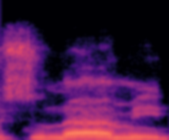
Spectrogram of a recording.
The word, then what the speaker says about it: tsunami: don't do the movement it's sort of like tsunami they don't even want you to learn how to pronounce the T and s together so there tell you tsunami the T silent um USA Island right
